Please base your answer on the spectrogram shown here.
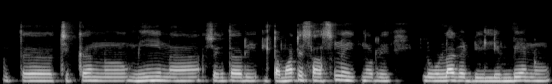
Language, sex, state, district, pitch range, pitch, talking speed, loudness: Kannada, male, Karnataka, Dharwad, 165-175 Hz, 170 Hz, 140 wpm, -18 LUFS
